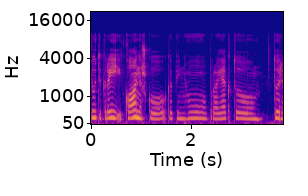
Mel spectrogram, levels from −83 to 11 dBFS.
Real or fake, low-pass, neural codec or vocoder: fake; 9.9 kHz; vocoder, 22.05 kHz, 80 mel bands, Vocos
